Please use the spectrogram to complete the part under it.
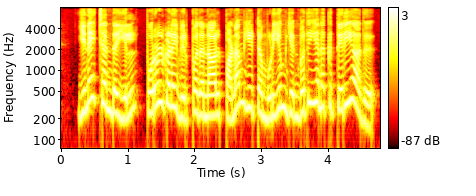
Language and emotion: Tamil, surprised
